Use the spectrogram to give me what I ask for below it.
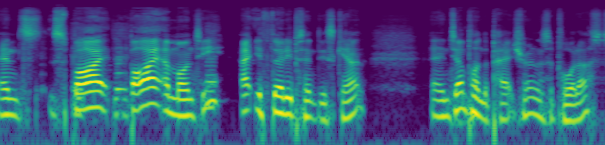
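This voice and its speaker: The speaker has an Australian accent and lively intonation at a moderate pace. The sound is dry and close, with no echo. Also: man. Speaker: podcast host. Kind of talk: casual chat. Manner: mumbling.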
